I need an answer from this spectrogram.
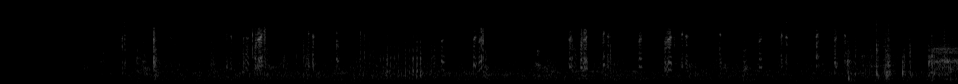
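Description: Small caged bird chirping faintly in short, scattered calls, starting about a second in.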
